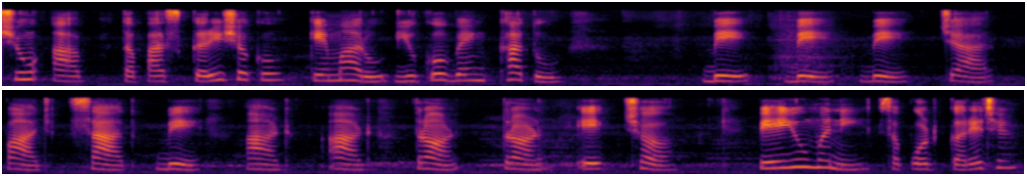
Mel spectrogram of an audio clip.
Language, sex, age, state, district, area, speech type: Gujarati, female, 18-30, Gujarat, Surat, rural, read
